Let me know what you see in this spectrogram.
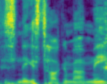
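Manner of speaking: normal talking voice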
